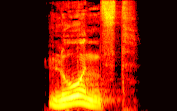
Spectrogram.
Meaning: second-person singular present of lohnen
- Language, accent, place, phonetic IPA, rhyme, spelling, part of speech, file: German, Germany, Berlin, [loːnst], -oːnst, lohnst, verb, De-lohnst.ogg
